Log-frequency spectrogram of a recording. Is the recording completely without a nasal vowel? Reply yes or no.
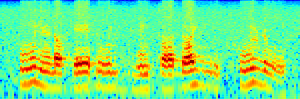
no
